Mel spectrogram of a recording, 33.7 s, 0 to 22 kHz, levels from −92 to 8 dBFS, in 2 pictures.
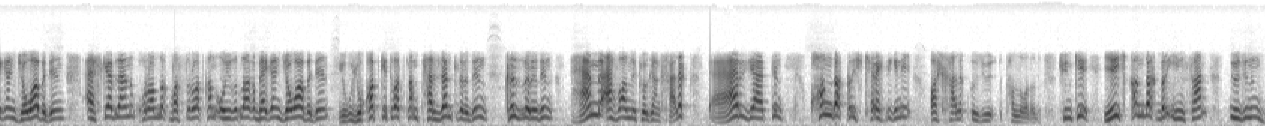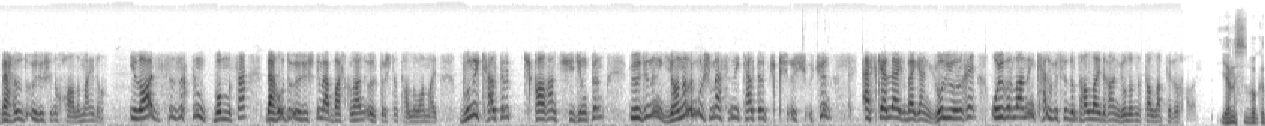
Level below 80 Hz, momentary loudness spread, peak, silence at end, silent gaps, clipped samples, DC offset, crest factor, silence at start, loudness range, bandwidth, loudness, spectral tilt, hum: -64 dBFS; 13 LU; -4 dBFS; 0 s; none; under 0.1%; under 0.1%; 20 dB; 0 s; 5 LU; 18.5 kHz; -25 LUFS; -5.5 dB/octave; none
